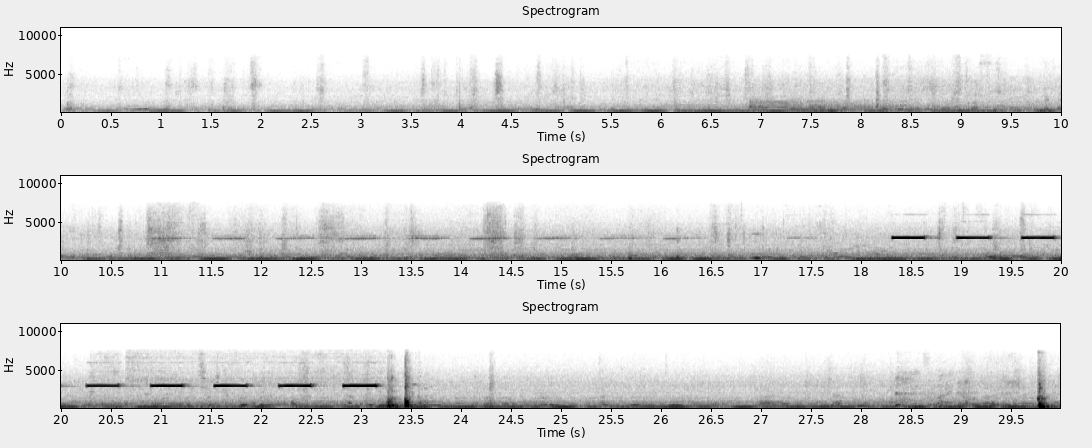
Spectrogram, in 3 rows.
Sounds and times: commuters chatter 0.0 - 29.9
train 0.0 - 29.9

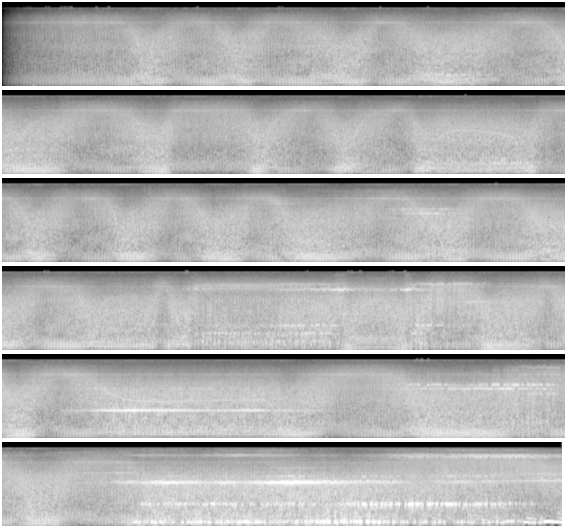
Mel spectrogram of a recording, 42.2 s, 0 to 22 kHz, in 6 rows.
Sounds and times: Random dial sweep in the shortwave 21.9 - 42.1

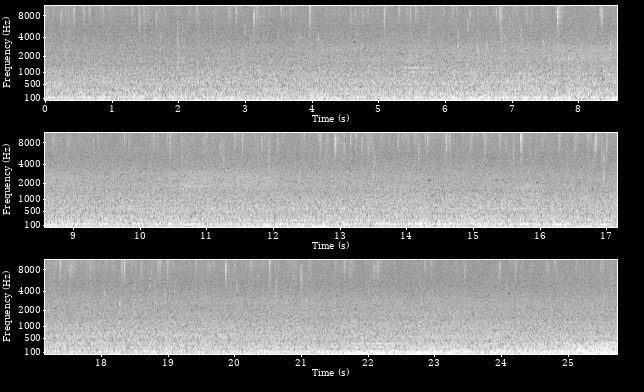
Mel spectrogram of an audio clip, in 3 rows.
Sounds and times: rain 0.0 - 25.7

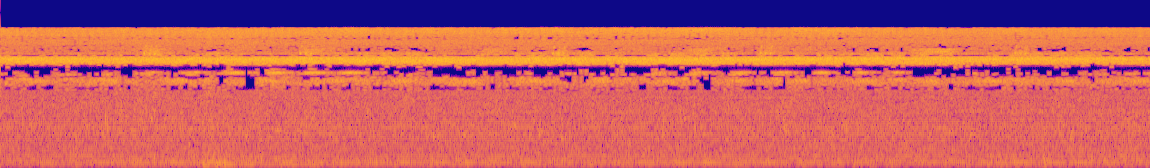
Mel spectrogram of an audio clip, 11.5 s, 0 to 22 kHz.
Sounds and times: cicadas 0.0 - 11.5
frogs 0.0 - 11.5

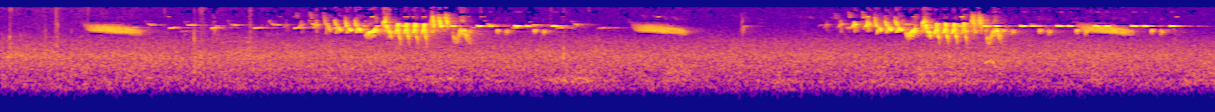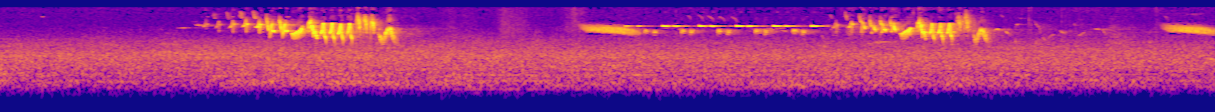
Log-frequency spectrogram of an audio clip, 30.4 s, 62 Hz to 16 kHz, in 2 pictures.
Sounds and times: birds 0.0 - 9.5
birds 10.1 - 15.0
birds 17.3 - 20.8
birds 22.4 - 30.3

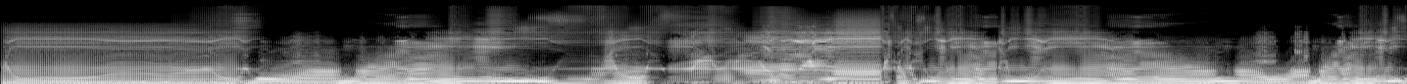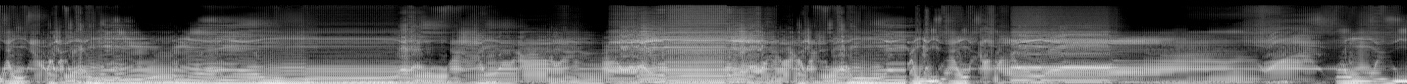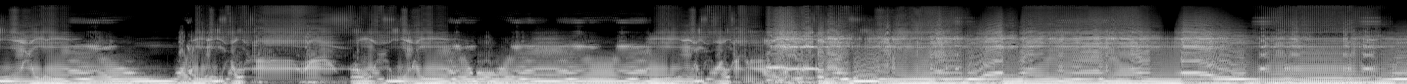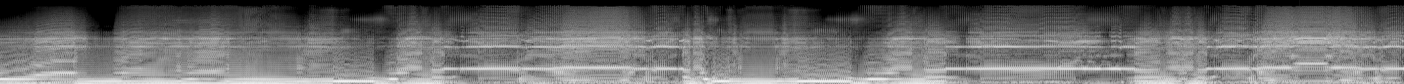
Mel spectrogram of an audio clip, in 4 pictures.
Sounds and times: bass 0.0 - 56.2

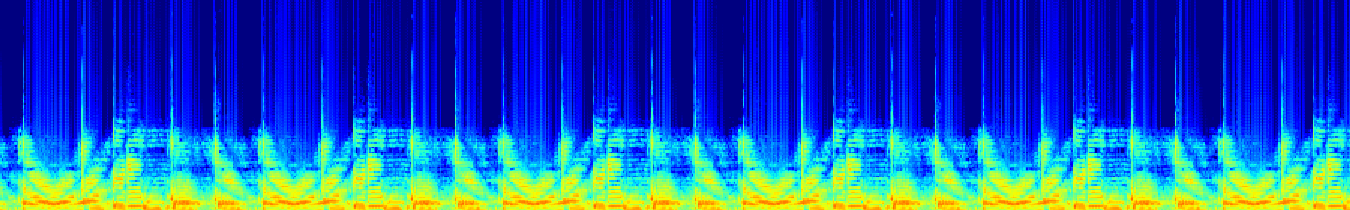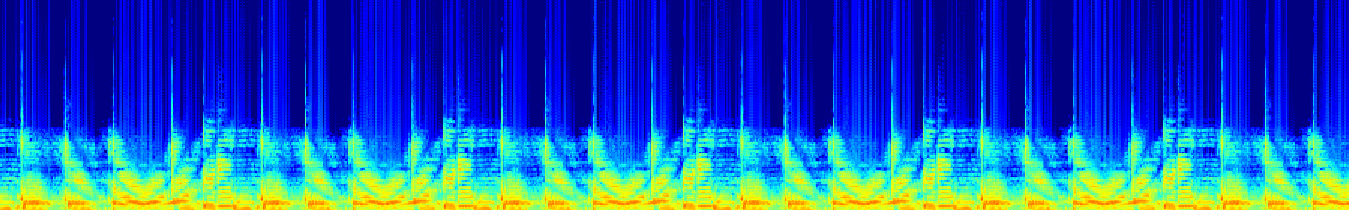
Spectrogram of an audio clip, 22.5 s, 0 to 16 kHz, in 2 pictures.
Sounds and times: bass 0.0 - 22.4
beat 0.0 - 22.4

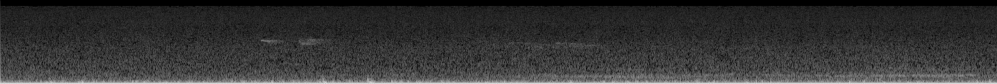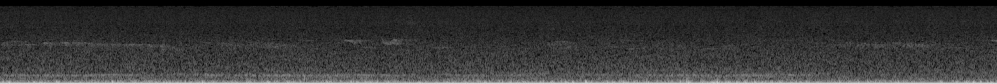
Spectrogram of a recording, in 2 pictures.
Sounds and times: wind 0.0 - 19.9
birds 2.5 - 3.6
birds 4.6 - 7.4
birds 8.4 - 19.9

